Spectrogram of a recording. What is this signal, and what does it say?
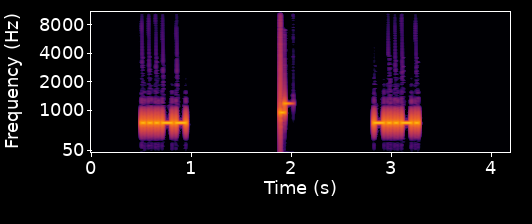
Morse code, heard as a keyed tone, about 36 wpm, 700 Hz. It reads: 3 /
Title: Single Character (Letter:Number:Punctuation:Prosign) Alt 35wpm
